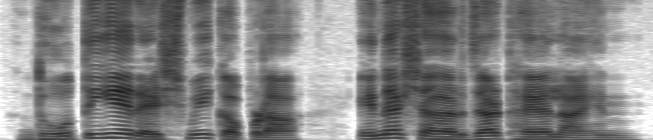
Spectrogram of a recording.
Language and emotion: Sindhi, neutral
